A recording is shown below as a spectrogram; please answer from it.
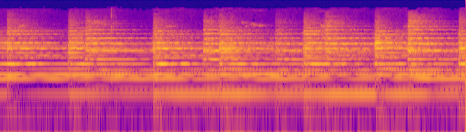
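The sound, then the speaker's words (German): Church bells ringing in a village in Burgenland, with rich, overlapping metallic tones that ring on between many steady, repeated strikes, loud and without any voices. “Die Frage in Guten Morgen Burgenland lautet nämlich, wo läuten diese Kirchenglocken?”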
